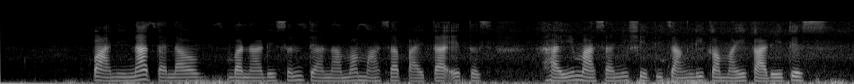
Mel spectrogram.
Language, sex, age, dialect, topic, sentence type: Marathi, male, 18-24, Northern Konkan, agriculture, statement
